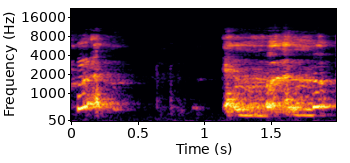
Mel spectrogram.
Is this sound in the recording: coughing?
yes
